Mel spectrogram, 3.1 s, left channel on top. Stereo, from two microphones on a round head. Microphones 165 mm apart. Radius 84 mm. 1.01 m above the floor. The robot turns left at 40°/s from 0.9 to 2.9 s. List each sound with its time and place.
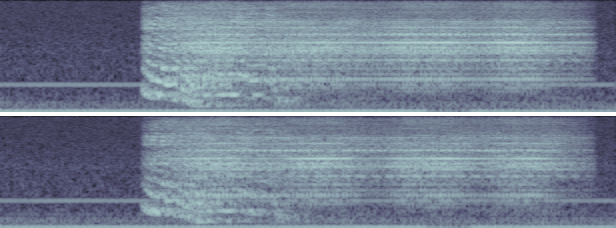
0.7 s a cupboard door: 30° left (ahead or behind), 5.5 m; by 1.4 s 5° left (ahead or behind), 5.5 m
